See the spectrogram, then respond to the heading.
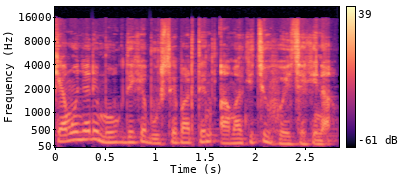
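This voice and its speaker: A man's voice: fairly high pitch, sing-song, brisk, warm tone, soft background music. A man narrating an emotional story in the first person as a wronged young wife, with a sorrowful manner.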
